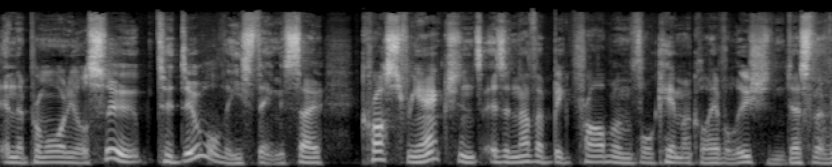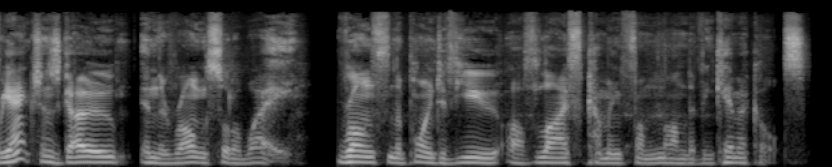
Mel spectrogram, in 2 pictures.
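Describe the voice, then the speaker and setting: A man with an Australian accent speaks at a medium pitch with ordinary pitch variation in a very clean recording with a silent background. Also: moderate pace. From Australia and New Zealand. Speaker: creationist scientist, PhD chemist. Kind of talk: interview on science and faith. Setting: studio.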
